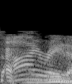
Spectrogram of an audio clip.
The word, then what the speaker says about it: Irada: Do we have Irada on the phone? You have Irada on the It's Irada. I'm sorry I mispronounced your name.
